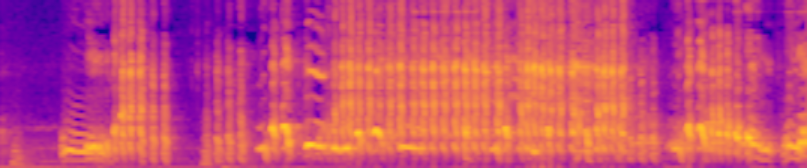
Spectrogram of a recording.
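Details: Sumatran laughingthrush giving a laughing song: harsh, buzzy squawking notes in dense bursts with a few rising, hooked whistles, pausing briefly before a loud, continuous cackling stretch and a final burst.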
